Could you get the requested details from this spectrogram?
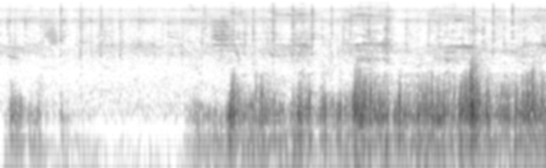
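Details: Little black cormorant bringing food to feed its chick; after a quiet start, harsh, rasping pulsed calls build up in rapid bursts over a steady low hum.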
